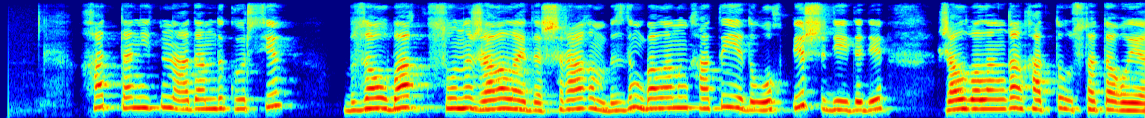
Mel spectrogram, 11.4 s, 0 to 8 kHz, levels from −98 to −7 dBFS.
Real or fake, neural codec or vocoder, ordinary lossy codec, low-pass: real; none; none; 7.2 kHz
